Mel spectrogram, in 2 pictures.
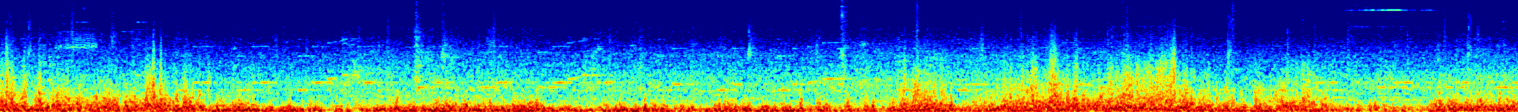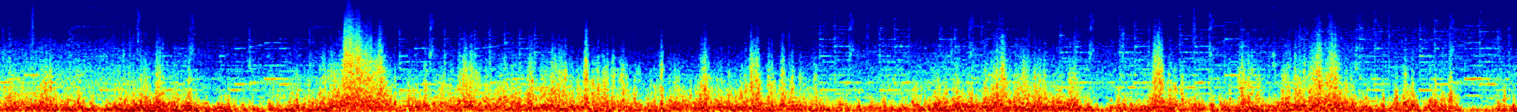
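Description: Strong wind buffeting the phone's microphone in a loud, steady rumble, with background music running faintly underneath.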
